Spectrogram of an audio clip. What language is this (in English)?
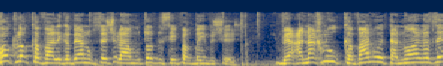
Hebrew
